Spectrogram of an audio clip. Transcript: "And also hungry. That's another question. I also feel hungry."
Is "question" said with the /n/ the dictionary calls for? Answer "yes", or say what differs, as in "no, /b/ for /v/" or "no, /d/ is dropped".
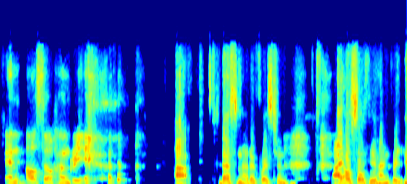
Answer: yes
